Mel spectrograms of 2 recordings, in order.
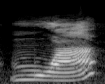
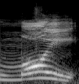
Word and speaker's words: moi: Esta palabras, este sonido es bien importante y es bien fácil tropezarnos con la pronunciación porque muchas veces podemos incluso llegar a decir moi en vez de mua.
